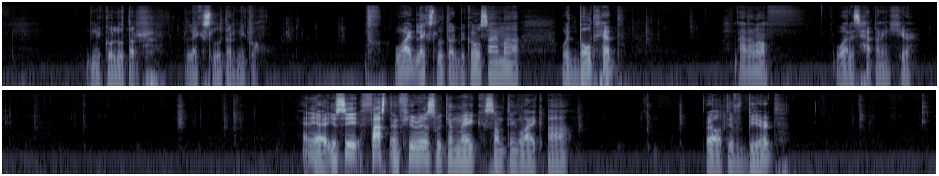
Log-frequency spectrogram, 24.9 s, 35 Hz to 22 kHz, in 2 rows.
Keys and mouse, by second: 9.0 shift+click, 9.8-11.4 alt+right drag, 10.0-11.3 alt+drag, 11.4 shift+click, 12.2-16.8 alt+right drag, 12.3 alt+click, 13.2 1, 14.6 alt+click, 15.4 3, 17.2-18.0 typing, 20.3 alt+q, 20.8 1, 21.3 [, 21.8 [, 22.5 [, 23.8 ctrl+z.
